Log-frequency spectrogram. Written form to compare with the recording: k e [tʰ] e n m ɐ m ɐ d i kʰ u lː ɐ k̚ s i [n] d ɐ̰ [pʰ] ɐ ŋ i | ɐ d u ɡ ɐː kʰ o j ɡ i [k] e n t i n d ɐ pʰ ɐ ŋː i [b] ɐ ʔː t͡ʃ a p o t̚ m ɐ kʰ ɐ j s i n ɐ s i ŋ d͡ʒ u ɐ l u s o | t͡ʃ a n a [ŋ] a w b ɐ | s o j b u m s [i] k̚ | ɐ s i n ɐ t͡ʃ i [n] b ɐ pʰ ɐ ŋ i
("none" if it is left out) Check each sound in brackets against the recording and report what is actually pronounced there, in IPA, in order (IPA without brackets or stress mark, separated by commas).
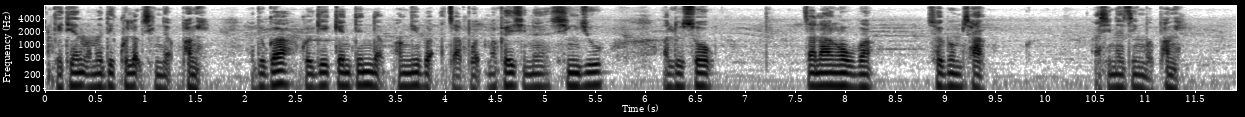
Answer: tʰ, ŋ, pʰ, k, b, ŋ, a, ŋ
